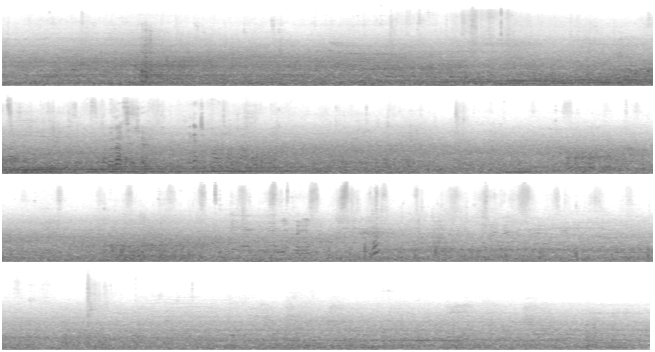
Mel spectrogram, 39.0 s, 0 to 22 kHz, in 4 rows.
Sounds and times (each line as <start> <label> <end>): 0.1 vehicles 36.6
